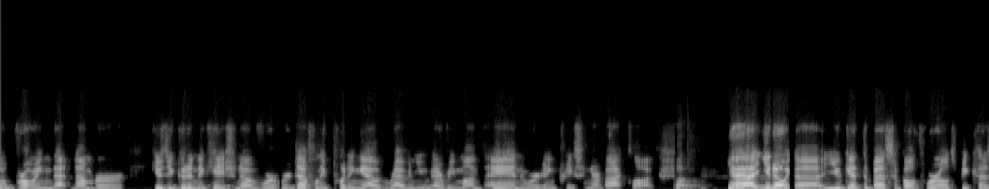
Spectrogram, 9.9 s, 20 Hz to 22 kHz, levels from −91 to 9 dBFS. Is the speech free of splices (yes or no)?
no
